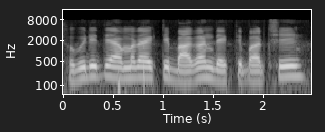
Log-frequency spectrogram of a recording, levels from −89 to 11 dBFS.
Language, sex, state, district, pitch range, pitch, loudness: Bengali, male, West Bengal, Cooch Behar, 130-175 Hz, 165 Hz, -16 LUFS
